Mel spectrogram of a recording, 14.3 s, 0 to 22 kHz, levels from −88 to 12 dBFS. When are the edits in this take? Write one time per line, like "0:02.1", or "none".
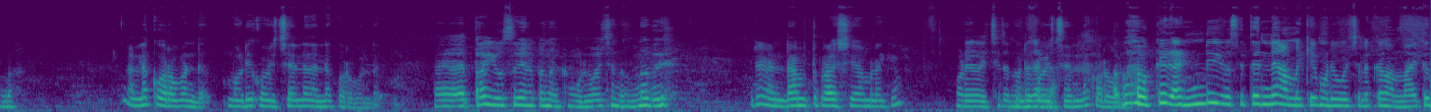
none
